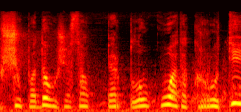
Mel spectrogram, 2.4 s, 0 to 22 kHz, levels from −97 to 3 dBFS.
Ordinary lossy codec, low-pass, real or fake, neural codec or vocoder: MP3, 96 kbps; 14.4 kHz; real; none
